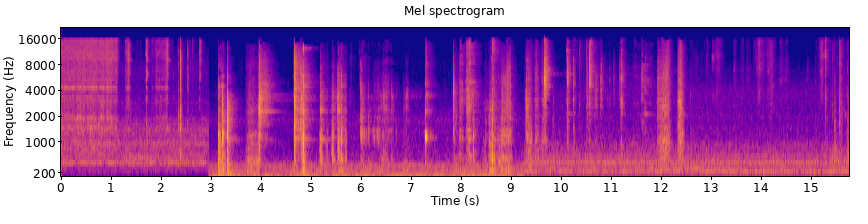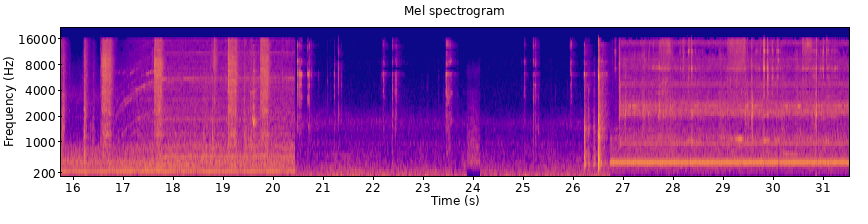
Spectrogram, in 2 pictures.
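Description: A string of metal-shop work sounds across several cuts: a cordless drill boring through steel square tube, then clicks, knocks and scraping of tools and steel parts being handled. Near the end a drill press motor runs steadily.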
